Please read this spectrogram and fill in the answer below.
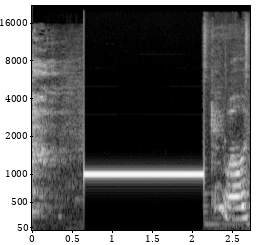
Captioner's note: electronic beeping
